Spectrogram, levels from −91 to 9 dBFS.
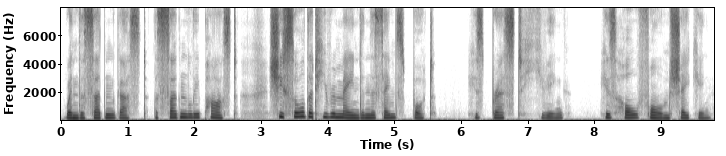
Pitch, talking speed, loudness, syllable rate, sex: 205 Hz, 140 wpm, -20 LUFS, 4.0 syllables/s, female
